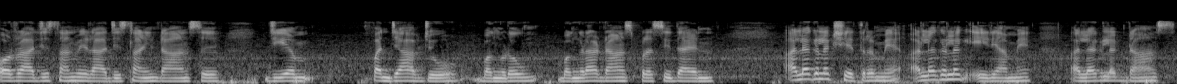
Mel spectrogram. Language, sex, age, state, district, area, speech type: Sindhi, female, 45-60, Rajasthan, Ajmer, urban, spontaneous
